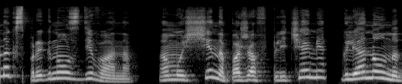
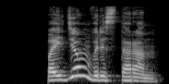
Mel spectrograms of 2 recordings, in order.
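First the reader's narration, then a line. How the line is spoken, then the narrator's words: Abrupt boy's voice. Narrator (Russian): резко сменил тему мальчик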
